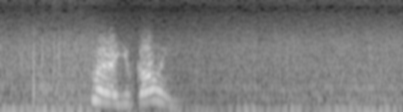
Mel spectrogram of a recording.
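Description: A woman speaks softly.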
